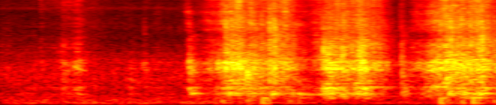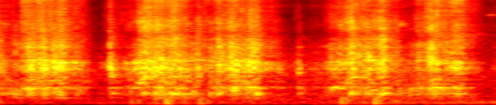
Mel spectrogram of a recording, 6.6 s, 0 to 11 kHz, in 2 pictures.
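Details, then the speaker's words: 1975 Murphy's 20-inch push mower pulled from a shed: slow raspy pull-cord strokes about one a second, never firing; spark test shows no spark, so no start. "nope the old plug's not lighting up on it I was not a bit surprised on that"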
